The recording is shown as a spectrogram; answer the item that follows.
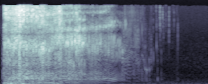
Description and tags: Everybody has to try their hand at making fart noises. Recorded using a Blue Yeti Microphone through Audacity. No-post processing. As can probably be guessed, I made it using my mouth. Fart power for a cartoon character as they blast off maybe?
